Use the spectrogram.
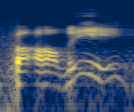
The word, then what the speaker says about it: Baali: Baali, again with the E sound at the end of it, means my master.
